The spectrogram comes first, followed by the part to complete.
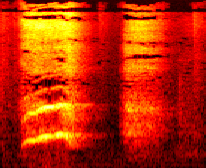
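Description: A woman's loud, theatrical gasp of shock with a short 'ah' sound in it. About a second later comes a softer breath out.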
